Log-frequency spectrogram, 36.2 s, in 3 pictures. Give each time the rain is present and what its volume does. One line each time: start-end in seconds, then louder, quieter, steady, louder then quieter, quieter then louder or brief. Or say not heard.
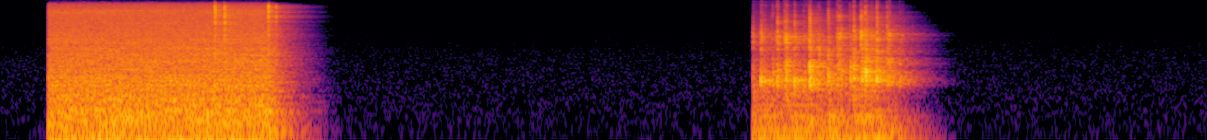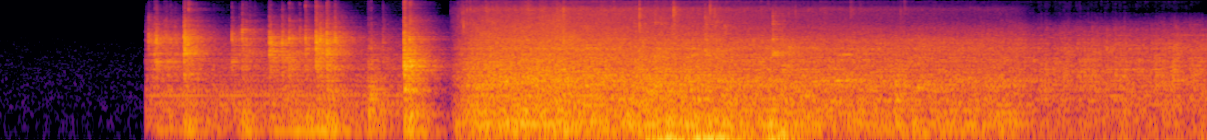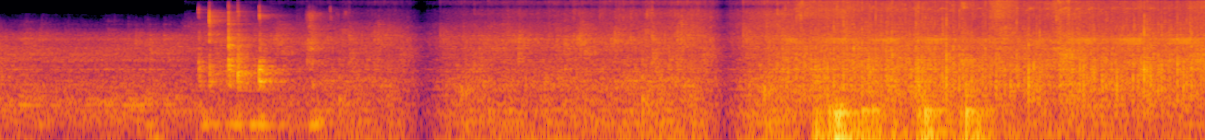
16.6-36.1 quieter then louder.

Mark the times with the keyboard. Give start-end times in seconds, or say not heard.
0.5-2.8, 7.5-9.1, 13.5-16.4, 18.5-20.1, 26.1-27.4, 32.2-34.0.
